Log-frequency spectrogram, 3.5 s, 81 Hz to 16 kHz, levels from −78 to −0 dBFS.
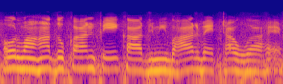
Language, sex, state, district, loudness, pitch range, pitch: Hindi, female, Haryana, Charkhi Dadri, -15 LUFS, 190-215 Hz, 200 Hz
